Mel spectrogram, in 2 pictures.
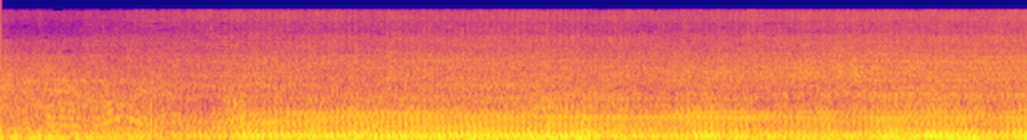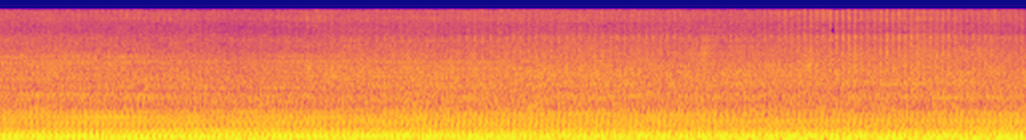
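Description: Side-by-side utility vehicle (UTV) engine running steadily close by, setting in about a second in.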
